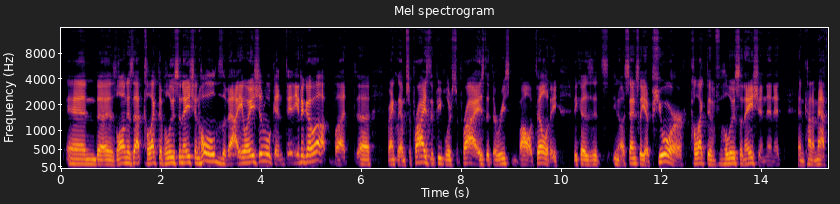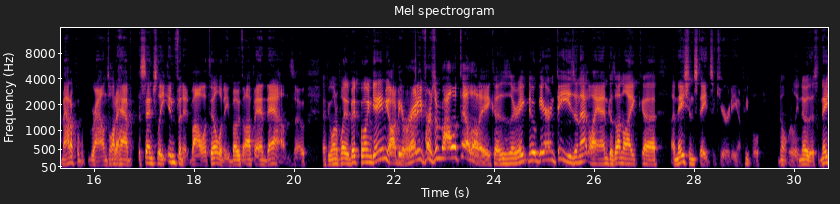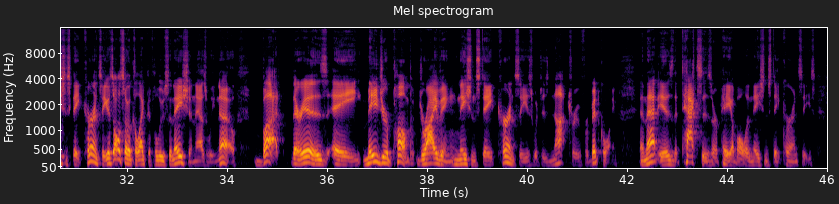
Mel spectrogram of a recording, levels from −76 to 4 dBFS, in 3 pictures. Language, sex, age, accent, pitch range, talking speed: English, male, 50-69, American, 115-155 Hz, 170 wpm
